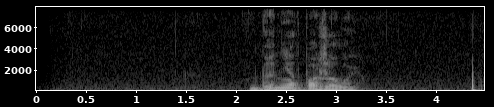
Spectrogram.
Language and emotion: Russian, neutral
